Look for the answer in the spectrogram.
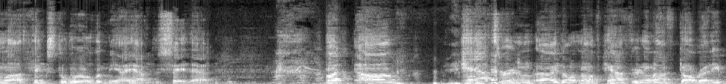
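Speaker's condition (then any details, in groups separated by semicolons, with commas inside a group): No condition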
